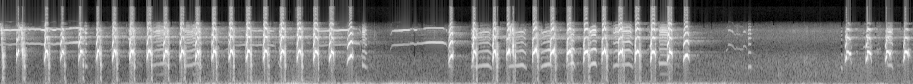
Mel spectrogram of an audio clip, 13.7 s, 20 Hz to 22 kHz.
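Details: Estonian white-tailed eagles calling at 1:53 pm on 22 March 2023 as the male brings a fish gift and the pair mates; loud harsh yelping notes repeated rapidly in long bursts, with brief pauses and a few thin whistled notes between bursts.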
